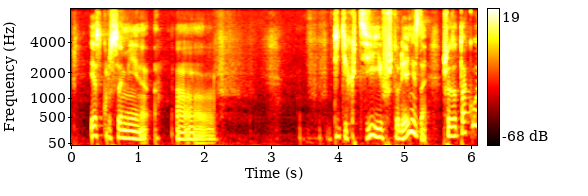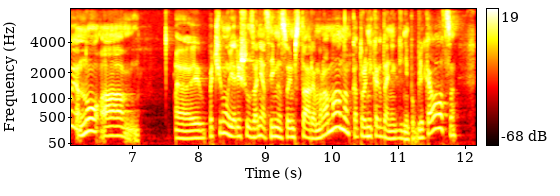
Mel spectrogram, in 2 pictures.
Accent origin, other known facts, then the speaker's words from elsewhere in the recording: Kemerovo Oblast, Russia; я родом из Горной Шории, то есть это, что такое Горная Шория? Это юг Кузбасса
